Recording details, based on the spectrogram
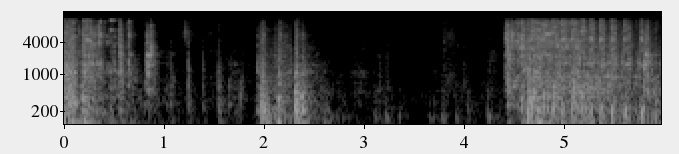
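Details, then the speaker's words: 1991 Tecumseh 5 hp engine, governor removed, cold-started on starting fluid after a dropped-valve repair, freeing a seized cam follower and fitting a new side cover gasket: ragged pull-start sputters, then it catches and runs at a steady, solid chug. "so it started and at this point better stop because the wife's gonna smell it and then i'm gonna get yelled at"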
